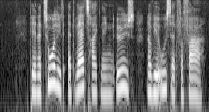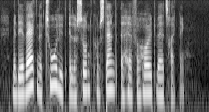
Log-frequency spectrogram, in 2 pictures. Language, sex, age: Danish, female, 36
